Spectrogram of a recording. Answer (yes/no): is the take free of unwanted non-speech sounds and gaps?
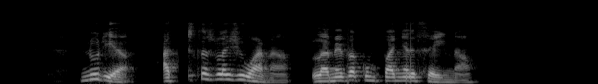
no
